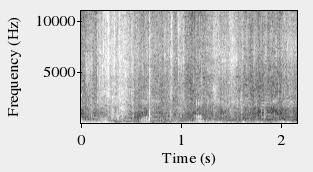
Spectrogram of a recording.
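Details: Small wild boars, three wild hogs caught together in a small trap: harsh, noisy grunts and squeals in short, rough bursts over a low rumble, with a man's voice briefly close by.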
